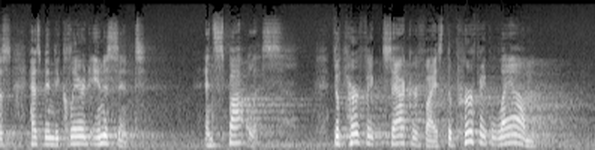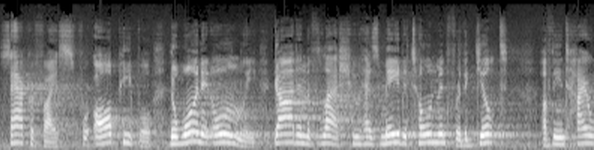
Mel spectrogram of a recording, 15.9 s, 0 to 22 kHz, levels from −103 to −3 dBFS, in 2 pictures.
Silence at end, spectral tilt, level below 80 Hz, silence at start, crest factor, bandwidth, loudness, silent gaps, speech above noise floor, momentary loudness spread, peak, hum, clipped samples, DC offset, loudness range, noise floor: 0 s; -5.5 dB/octave; -48 dBFS; 0 s; 16 dB; 12.5 kHz; -15 LUFS; none; 25 dB; 14 LU; 0 dBFS; none; under 0.1%; under 0.1%; 5 LU; -40 dBFS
